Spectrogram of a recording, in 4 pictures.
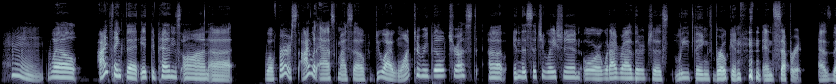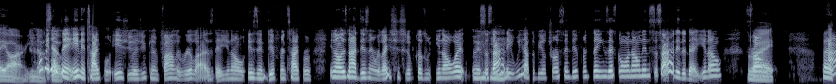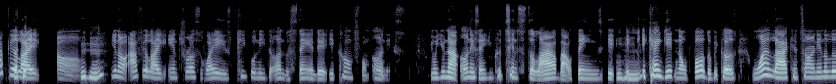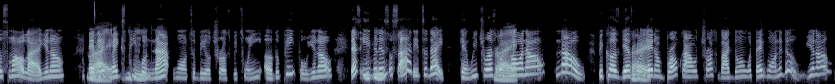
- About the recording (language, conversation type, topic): English, unstructured, How do you rebuild trust after it’s broken?
- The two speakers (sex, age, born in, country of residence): female, 40-44, United States, United States; female, 55-59, United States, United States
- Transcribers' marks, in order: chuckle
